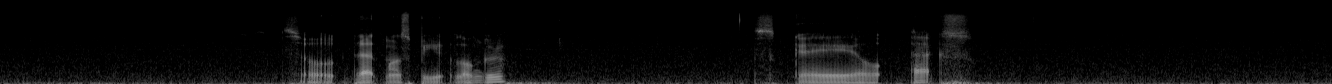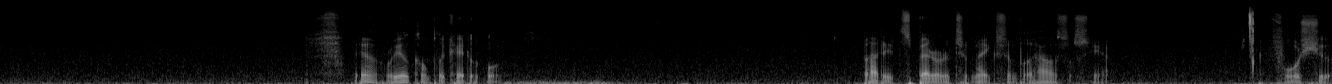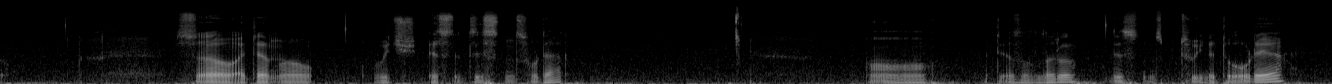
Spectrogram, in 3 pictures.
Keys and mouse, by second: 3.5-5.6 drag, 5.6 Tab, 6.6 a, 6.9 a, 7.3 s, 8.7 s, 16.0 Tab, 17.7 Tab, 20.9-27.1 drag, 27.4 Tab, 32.3 KP_1.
